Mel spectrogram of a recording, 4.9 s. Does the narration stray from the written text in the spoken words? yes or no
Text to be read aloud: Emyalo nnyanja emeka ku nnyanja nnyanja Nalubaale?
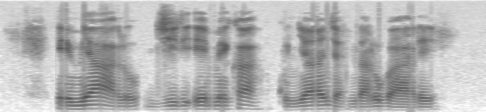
yes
